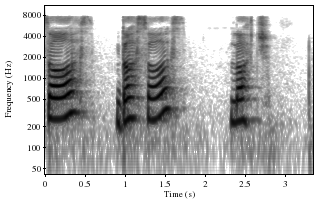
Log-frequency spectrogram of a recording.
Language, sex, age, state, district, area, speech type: Kashmiri, female, 18-30, Jammu and Kashmir, Budgam, rural, spontaneous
